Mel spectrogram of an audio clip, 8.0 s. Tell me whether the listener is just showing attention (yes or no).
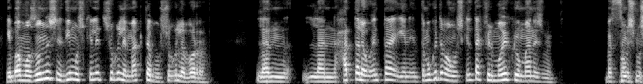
yes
